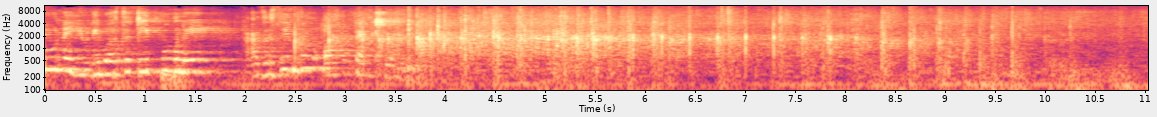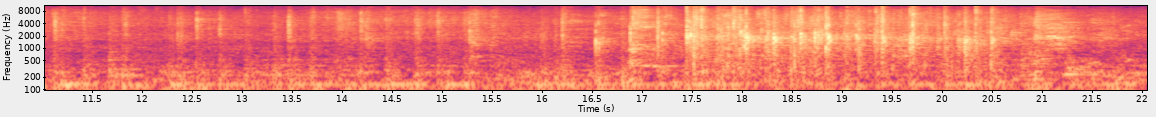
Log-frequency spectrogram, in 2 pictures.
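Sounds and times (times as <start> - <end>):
audience applause: 2.3 - 10.0, 16.5 - 21.2.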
